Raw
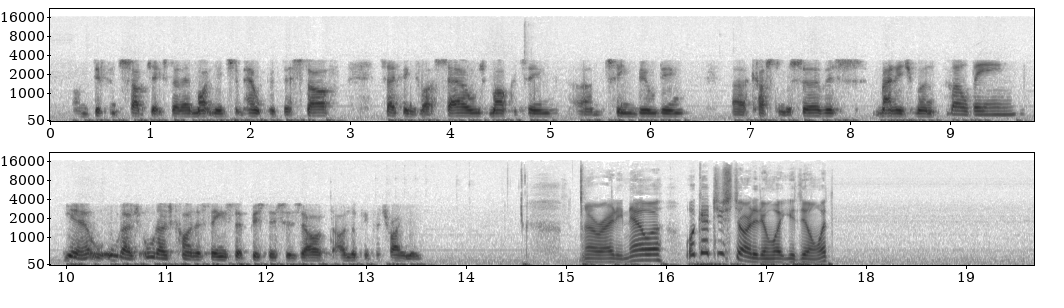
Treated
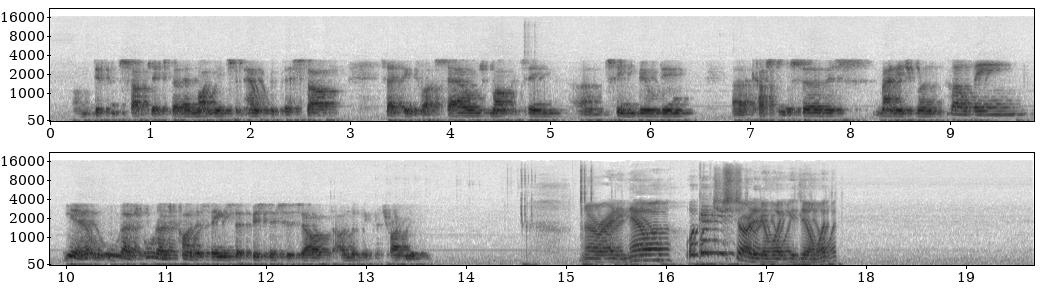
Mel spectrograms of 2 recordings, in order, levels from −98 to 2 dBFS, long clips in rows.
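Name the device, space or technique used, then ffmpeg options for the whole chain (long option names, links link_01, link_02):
slapback doubling: -filter_complex "[0:a]asplit=3[link_01][link_02][link_03];[link_02]adelay=35,volume=-6dB[link_04];[link_03]adelay=102,volume=-8dB[link_05];[link_01][link_04][link_05]amix=inputs=3:normalize=0,volume=3dB"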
